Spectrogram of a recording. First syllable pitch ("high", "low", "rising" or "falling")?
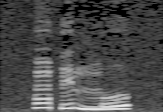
high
